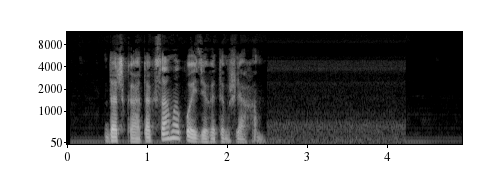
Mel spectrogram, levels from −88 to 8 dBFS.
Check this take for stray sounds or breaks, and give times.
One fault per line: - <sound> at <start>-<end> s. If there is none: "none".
none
